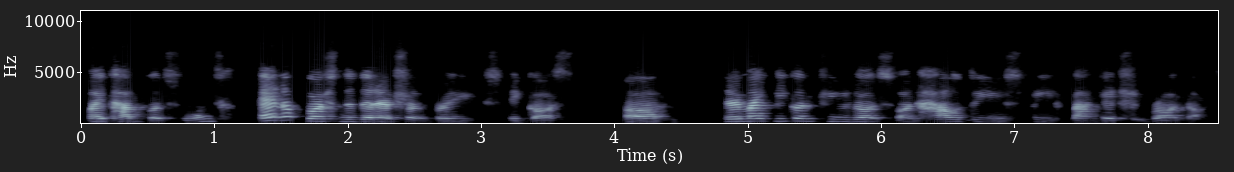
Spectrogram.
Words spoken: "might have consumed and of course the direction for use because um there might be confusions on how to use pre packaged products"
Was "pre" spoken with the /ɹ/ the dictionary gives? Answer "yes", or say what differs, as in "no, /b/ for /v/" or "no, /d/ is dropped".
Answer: no, /ɹ/ is dropped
